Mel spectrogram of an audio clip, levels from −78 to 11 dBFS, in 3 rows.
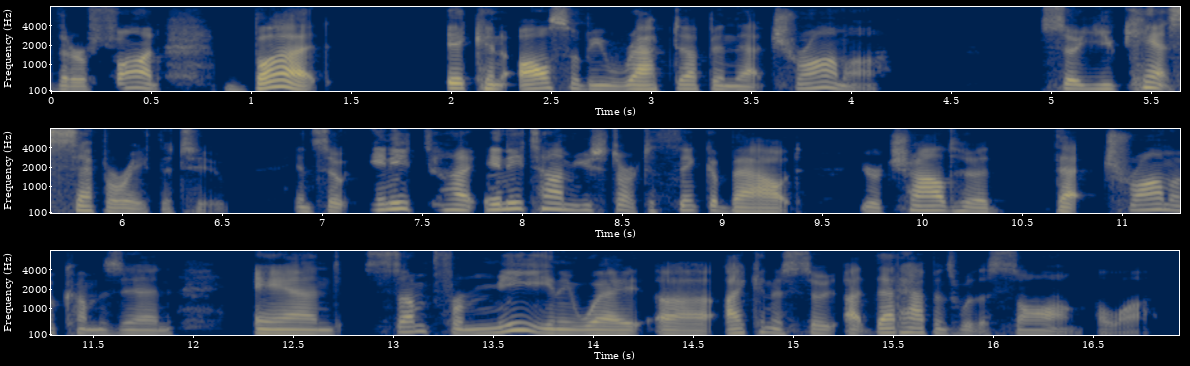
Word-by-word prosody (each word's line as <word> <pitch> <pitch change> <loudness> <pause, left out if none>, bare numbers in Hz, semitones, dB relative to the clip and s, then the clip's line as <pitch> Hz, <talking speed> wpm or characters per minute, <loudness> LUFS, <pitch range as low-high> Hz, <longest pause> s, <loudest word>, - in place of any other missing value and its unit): that 130 - -3
are 120 - 0
fun, - - +3 0.5
but - - +8 0.6
it 170 0 +5
can 150 -3 +1
also 165 +2 +7
be 135 -1 -3
wrapped 140 +3 +2
up 145 -1 -1
in 130 -3 -3
that 115 -2 -3
trauma. - - -1 0.8
So - - +1
you 140 0 -2
can't 190 -3 +2
separate 125 -9 +3
the - - -13
2, - - -9 0.3
and 135 - -7
so - - -2
anyti 210 +4 0 0.3
anytime 205 -1 +1
you 170 - -7
start 170 -2 -2
to 145 - -10
think 170 +3 -7
about 130 -2 +1 0.3
your 140 - -5
childhood, 145 -5 +1 0.3
that - - +2
trauma 175 -1 0
comes 125 -5 -7
in, 120 0 -6 0.4
and 130 -2 +1
some 180 +3 -3
for 140 - -5
me 155 - -2
anyway, 130 -3 -1
uh, 115 -3 0
I 135 +2 +2
can 160 0 -9
asser 135 0 -5
uh, - - 0
that 155 0 +1
happens 150 -5 -3
with 125 - -11
a - - -18
song 115 -5 -6
a - - -12
lot. - - -11
140 Hz, 180 wpm, -23 LUFS, 125-165 Hz, 0.8 s, but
